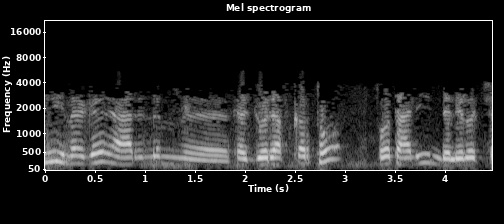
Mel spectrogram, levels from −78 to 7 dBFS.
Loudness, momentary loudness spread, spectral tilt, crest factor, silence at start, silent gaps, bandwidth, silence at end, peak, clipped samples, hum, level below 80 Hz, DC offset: -17 LUFS; 8 LU; -4.5 dB/octave; 12 dB; 0 s; none; 4.3 kHz; 0 s; -4 dBFS; under 0.1%; none; -56 dBFS; under 0.1%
